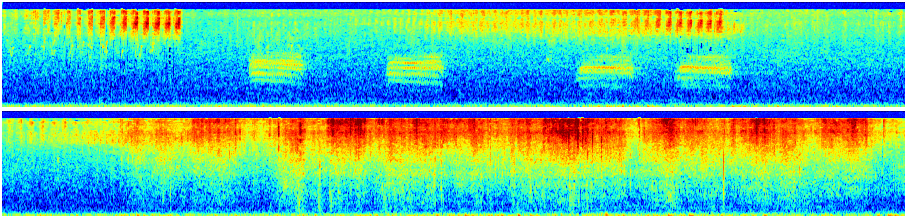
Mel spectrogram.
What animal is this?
Chorthippus biguttulus, an orthopteran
